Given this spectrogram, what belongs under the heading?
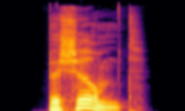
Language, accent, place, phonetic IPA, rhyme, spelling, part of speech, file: German, Germany, Berlin, [bəˈʃɪʁmt], -ɪʁmt, beschirmt, verb, De-beschirmt.ogg
- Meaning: 1. past participle of beschirmen 2. inflection of beschirmen: second-person plural present 3. inflection of beschirmen: third-person singular present 4. inflection of beschirmen: plural imperative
